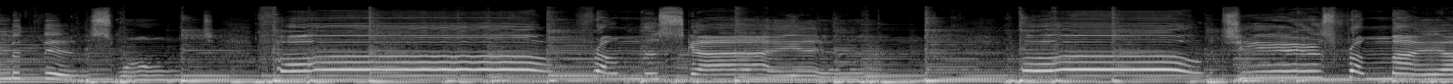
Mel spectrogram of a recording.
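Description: Live male vocal with acoustic guitar: a singer-songwriter singing over his own acoustic guitar, holding two long notes, each sliding down at its end, about three seconds in and again about ten seconds in.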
